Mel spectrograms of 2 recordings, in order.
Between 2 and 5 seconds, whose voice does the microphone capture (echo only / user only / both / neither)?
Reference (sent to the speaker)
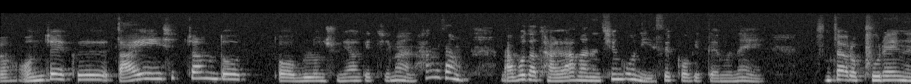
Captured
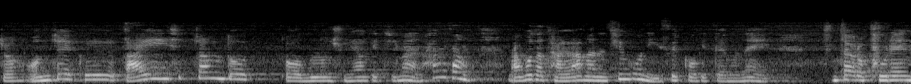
echo only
